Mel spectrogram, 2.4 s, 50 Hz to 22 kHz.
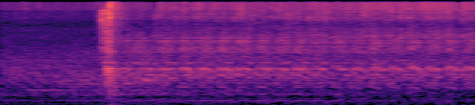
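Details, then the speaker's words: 1968 SportCraft Adventurer 16 ft boat, Renault 60 HP inboard/outboard, choked, hose water supply, unstarted for five days: brief crank snaps straight into a steady even idle without stumbling; starts quickly and runs very smooth. "have to, there it goes, and we're up and running. Runs very smooth."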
